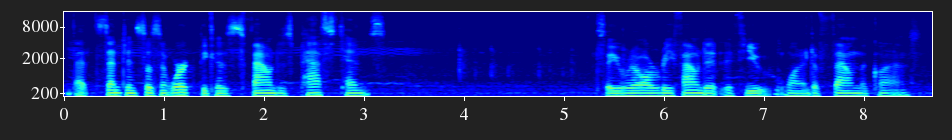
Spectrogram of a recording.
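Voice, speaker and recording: Gravelly-voiced young man streaming. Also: on the low side, monotone, a little slow, a little hiss or hum. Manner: laid-back, rambling, laughs often. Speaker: game streamer. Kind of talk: casual stream chat reading viewer questions.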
